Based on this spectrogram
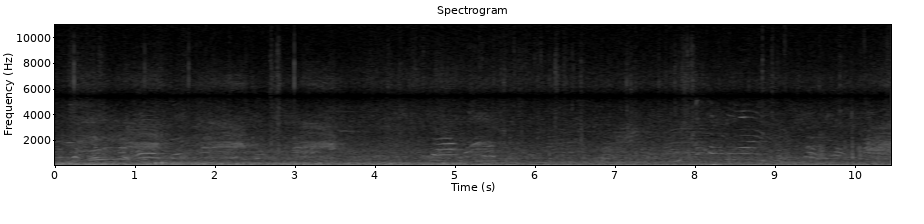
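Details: A flock of flamingos (greater and American flamingos present) gabbles in short, nasal, goose-like honks that overlap constantly, over a heavy low rumble of wind or distant traffic.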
